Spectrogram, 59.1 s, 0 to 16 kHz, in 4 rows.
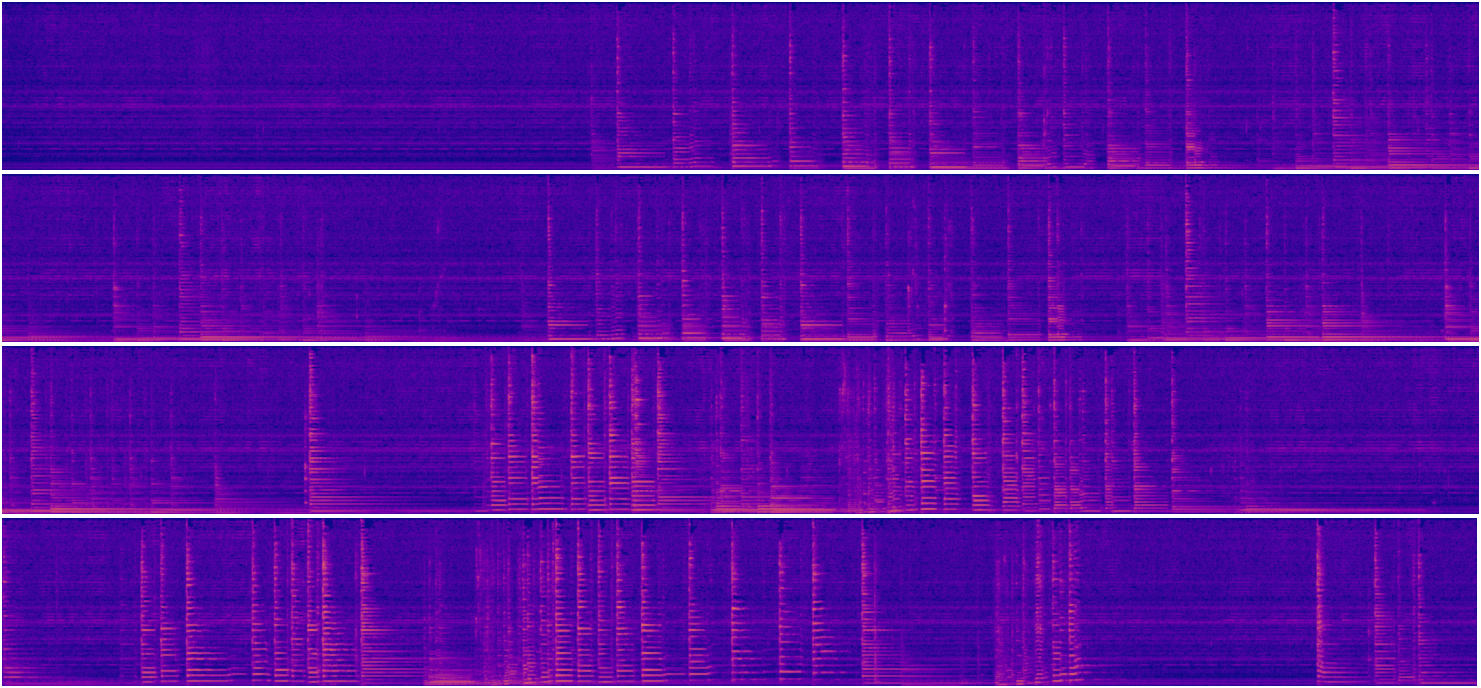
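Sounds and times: classical guitar fingerstyle: 0:05.7 - 0:59.0.

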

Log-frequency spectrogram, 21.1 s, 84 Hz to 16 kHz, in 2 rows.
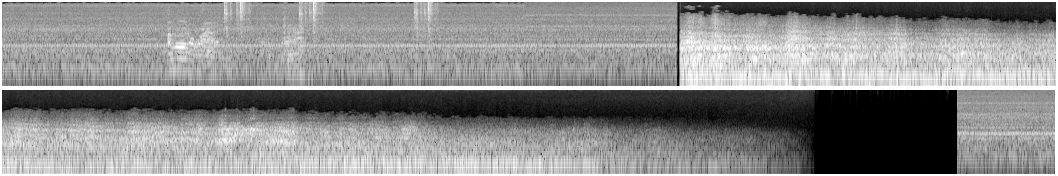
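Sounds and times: jet airliner cabin noise: 0:00.0 - 0:07.6
cockpit hum with held tone: 0:00.0 - 0:18.4, 0:20.1 - 0:21.0.

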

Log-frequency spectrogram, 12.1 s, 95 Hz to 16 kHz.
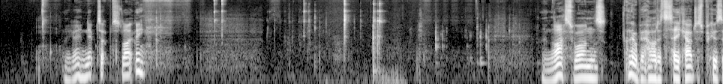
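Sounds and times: hand tools clicking and knocking: 0:04.4 - 0:06.5.

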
